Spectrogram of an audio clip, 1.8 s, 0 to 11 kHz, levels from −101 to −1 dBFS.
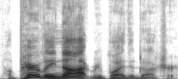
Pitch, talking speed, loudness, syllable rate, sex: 135 Hz, 170 wpm, -17 LUFS, 6.2 syllables/s, male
